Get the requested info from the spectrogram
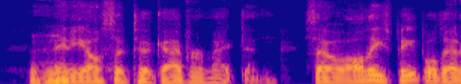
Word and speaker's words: ivermectin: He took ivermectin. I don't know if I'm saying that right. – Ivermectin. – Close enough. – I think there's an N on the end there. Ivermectin.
